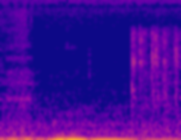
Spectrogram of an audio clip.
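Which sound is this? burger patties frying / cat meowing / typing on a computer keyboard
typing on a computer keyboard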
